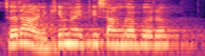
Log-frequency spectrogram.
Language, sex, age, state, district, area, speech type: Marathi, female, 30-45, Maharashtra, Satara, urban, read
